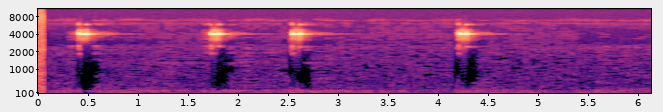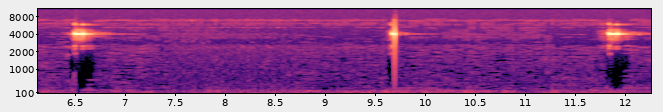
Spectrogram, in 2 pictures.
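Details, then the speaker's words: Winchester TS20-30 gun safe pinpad, bought 2022, draining its battery monthly: single sharp high beeps at random intervals with nobody touching it, the keypad pressing its own buttons and sometimes locking itself out. Owner added a power switch as workaround; proper fix is pinpad replacement. "heard it just randomly beeping I thought it was a low battery but it turns out after recording it with a security camera that it was just pressing its own buttons randomly sometimes it would even press so many buttons that it would lock itself out"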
